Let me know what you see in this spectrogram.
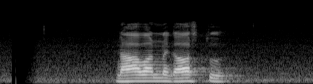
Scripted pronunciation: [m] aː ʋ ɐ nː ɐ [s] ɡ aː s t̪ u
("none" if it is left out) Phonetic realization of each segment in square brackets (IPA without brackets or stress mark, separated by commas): n, none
